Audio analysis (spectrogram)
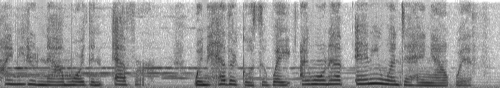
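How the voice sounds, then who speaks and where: A woman playing an impulsive, excitable schoolgirl with an eager, dramatic manner in a dramatised audiobook. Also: high-pitched, normal speed, music in the background. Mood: wistful, defiant. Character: bored, impulsive, excitable schoolgirl dabbling in magic.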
